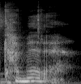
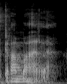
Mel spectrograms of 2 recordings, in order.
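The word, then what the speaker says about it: Cámara: their proper accents and not like the American way. Like I did not say Maria Gomez Camera, or whatever. Maria Gomez Camara.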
